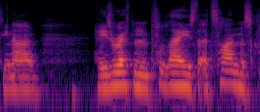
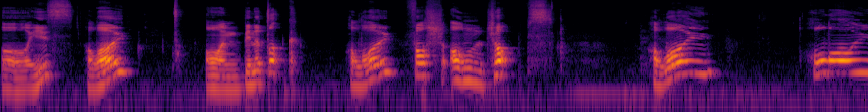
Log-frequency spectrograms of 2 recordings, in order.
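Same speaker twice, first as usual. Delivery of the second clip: very loud, high, botched New Zealand accent; 8 semitones higher, 10 dB louder than usual. Asked whether he can do a New Zealand accent, he tries one: attempted New Zealand accent. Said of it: "I always try it out like this".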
